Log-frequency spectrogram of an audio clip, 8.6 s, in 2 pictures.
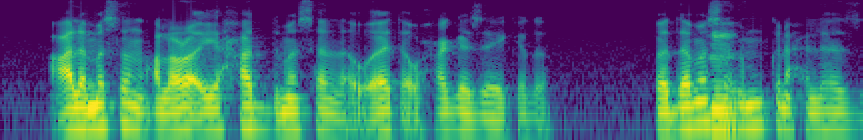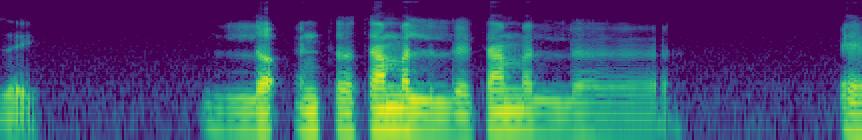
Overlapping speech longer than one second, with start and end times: none

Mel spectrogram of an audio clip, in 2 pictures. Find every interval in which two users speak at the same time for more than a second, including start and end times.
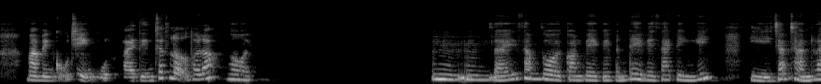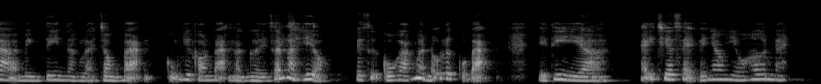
none

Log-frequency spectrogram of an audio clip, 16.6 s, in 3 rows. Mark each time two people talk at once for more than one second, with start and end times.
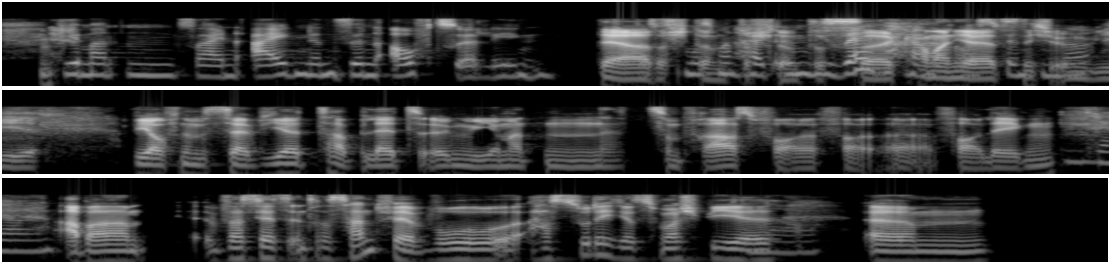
3.2-5.5

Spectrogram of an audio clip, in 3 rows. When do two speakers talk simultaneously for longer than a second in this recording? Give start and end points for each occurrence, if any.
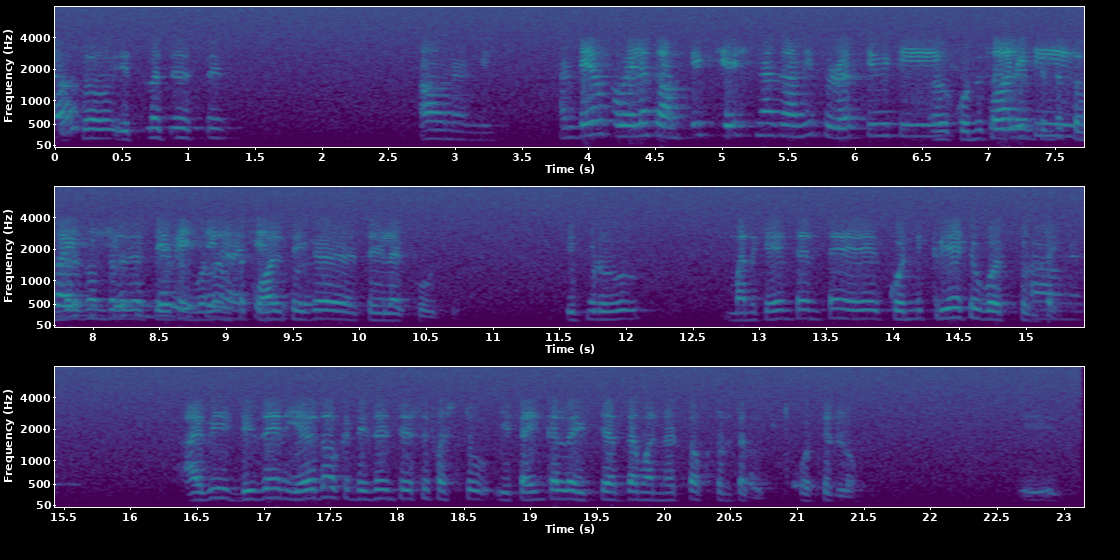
7.0-9.7

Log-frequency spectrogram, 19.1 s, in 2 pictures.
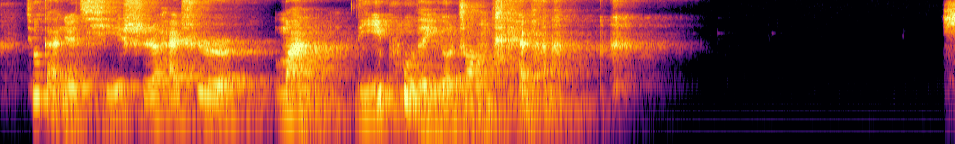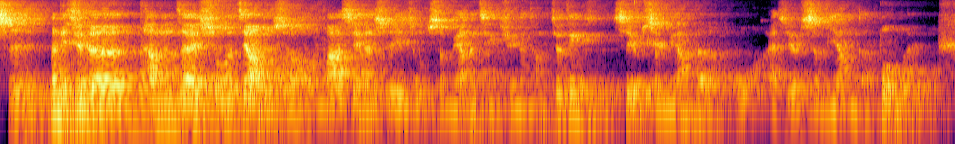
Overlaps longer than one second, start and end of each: none

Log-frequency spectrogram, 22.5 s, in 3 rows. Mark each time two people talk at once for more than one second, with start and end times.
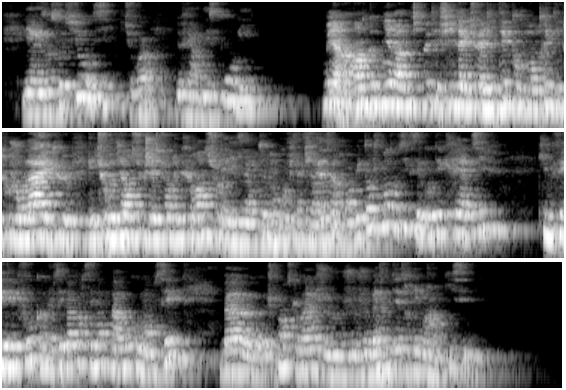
10.4-11.9

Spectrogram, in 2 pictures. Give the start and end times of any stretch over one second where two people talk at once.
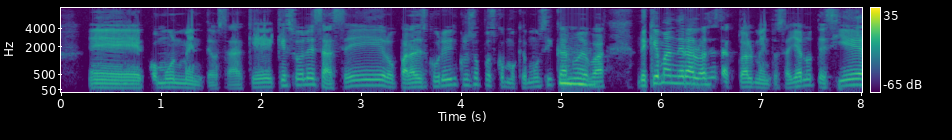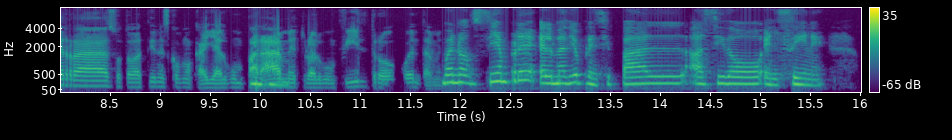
none

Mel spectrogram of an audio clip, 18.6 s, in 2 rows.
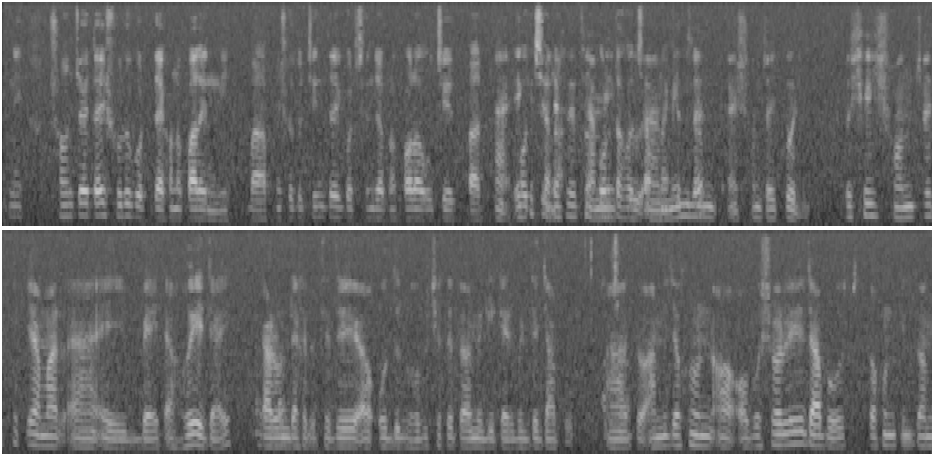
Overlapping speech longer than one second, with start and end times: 5.2-7.0

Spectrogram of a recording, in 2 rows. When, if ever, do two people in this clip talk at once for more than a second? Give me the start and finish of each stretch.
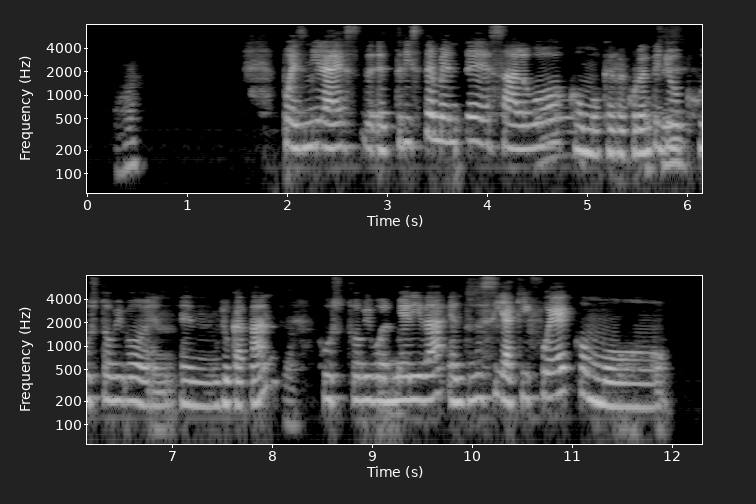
none

